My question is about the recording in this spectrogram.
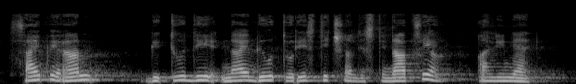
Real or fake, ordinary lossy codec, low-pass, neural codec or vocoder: fake; MP3, 48 kbps; 14.4 kHz; codec, 44.1 kHz, 2.6 kbps, SNAC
